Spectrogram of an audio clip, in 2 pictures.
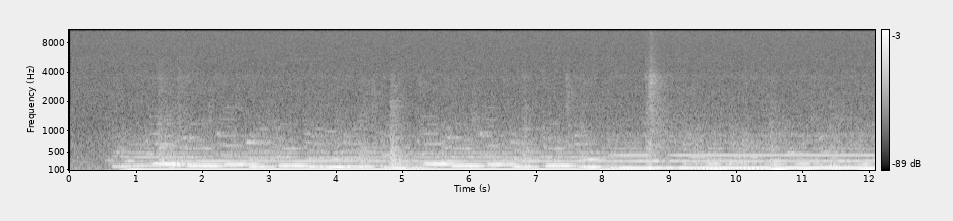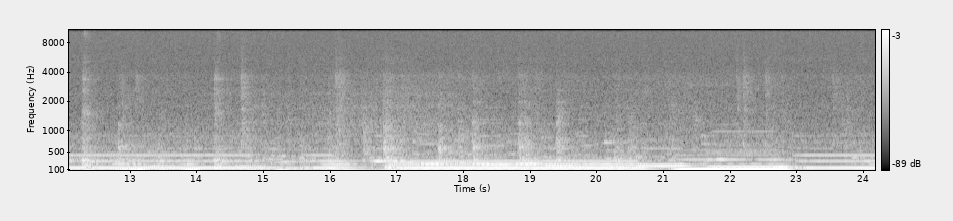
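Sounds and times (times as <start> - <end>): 
Octavb 8 organ stop: 0.6 - 24.1.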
